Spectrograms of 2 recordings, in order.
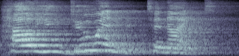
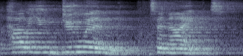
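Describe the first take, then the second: First: It is said loudly in a deep voice. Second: It is said louder, with growing intensity.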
